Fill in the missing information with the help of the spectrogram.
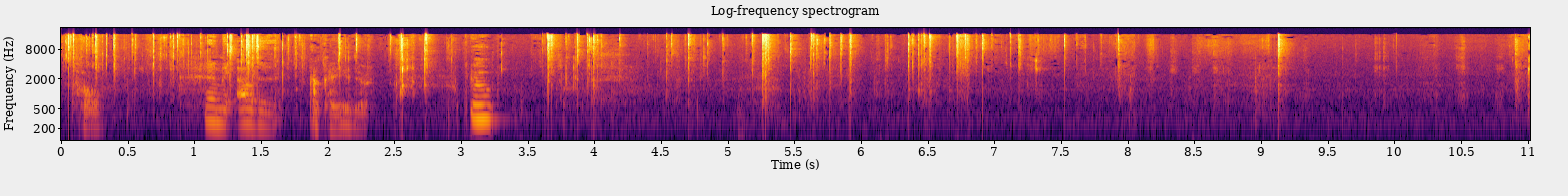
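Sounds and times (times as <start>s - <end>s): plastic wrapper crinkling and tearing: 0.0s - 8.3s.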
